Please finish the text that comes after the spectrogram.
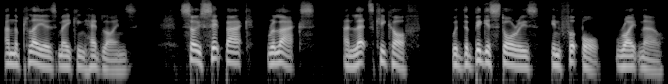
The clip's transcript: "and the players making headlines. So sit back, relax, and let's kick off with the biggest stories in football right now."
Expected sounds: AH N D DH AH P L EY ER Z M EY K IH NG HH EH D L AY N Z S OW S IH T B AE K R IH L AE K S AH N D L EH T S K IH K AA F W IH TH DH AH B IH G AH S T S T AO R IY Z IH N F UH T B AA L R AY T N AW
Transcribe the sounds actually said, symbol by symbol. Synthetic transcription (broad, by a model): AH N DH AH P L EY ER Z M EY K IH NG HH EH D L AY N Z S OW S IH T B AE K R IH L AE K S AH N L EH T S K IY K AA F W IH DH AH B IH G AH S T S T AO R IY Z IH N F UH T B AA L R AY T N AW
